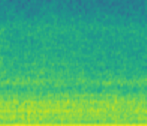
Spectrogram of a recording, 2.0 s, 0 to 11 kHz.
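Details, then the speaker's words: Gilbern Invader Mk3 one-owner barn find, just revived: a steady, even low idle hum with no knocks or misses, and the gauges show good pressures; normal idle. "that is a good engine back there you can tell that is really low mass just with the sound"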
